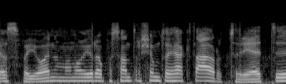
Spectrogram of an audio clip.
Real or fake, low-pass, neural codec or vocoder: fake; 7.2 kHz; codec, 16 kHz, 8 kbps, FunCodec, trained on Chinese and English, 25 frames a second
